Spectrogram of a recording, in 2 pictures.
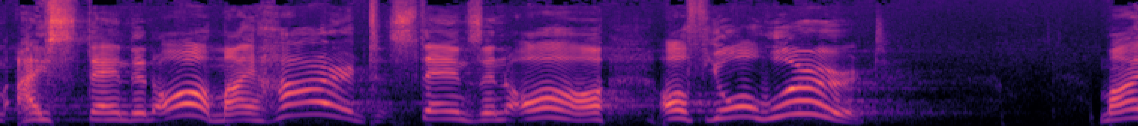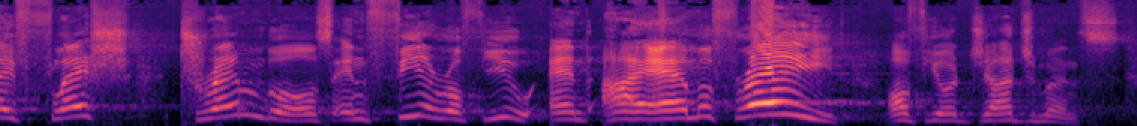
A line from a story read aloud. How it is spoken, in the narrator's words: the psalmist used to exclaim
